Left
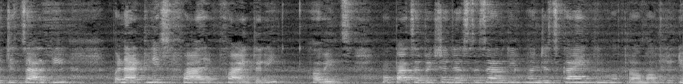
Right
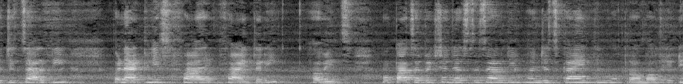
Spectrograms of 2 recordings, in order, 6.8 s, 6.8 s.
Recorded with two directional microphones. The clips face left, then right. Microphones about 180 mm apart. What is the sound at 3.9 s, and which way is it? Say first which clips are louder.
A woman's voice: right 2 dB; 15° right (ahead or behind).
